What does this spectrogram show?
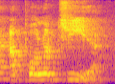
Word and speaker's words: apologia: É proposital que se que se pronuncia apologia, significa uma defesa verbal.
